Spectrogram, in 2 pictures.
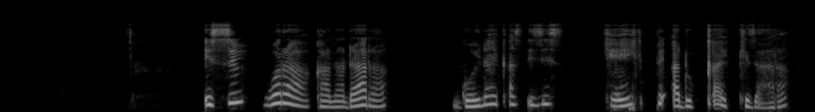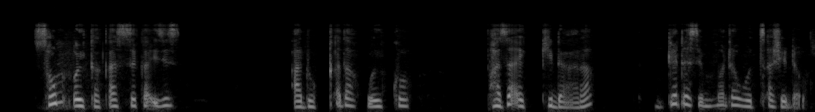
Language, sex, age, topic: Gamo, female, 18-24, agriculture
